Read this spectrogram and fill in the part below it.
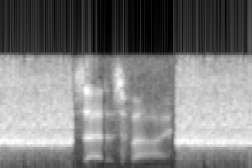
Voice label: "satisfy", American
